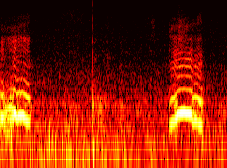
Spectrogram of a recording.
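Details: Loud snoring from a sleeping domestic cat: a whistling, arched tone at the start and another near the end, separated by a quiet stretch broken by a single sharp click.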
